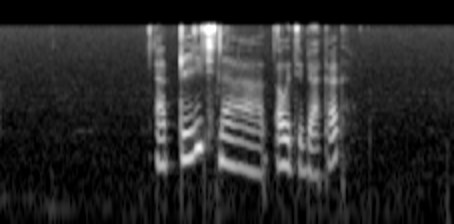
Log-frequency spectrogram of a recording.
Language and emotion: Russian, positive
